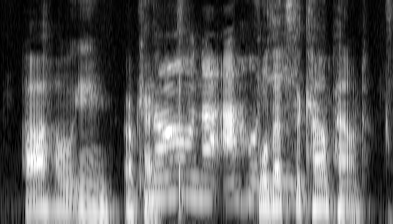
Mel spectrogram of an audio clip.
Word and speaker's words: ajoene: right so is it it's not a joking it's ah Hawaii okay well that's the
